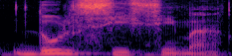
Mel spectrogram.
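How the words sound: It is pronounced the Spanish way. "sin esa S madrileña actual, Dulcísima, como hablamos nosotros"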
